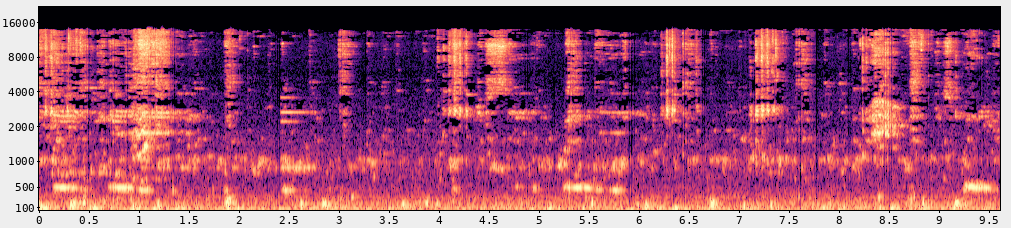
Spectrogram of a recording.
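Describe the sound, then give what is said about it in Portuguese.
Someone drinking a glass of water: light clinks and ticks of glass being handled, with soft irregular rustling and swallowing noises throughout, moderately quiet, no speech. “tomar uma água aqui, peraí.”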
